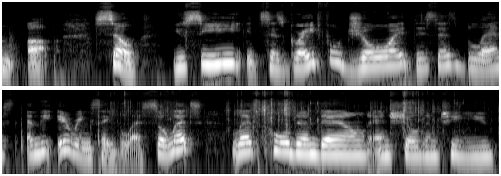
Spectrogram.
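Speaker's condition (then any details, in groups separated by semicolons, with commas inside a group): No condition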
